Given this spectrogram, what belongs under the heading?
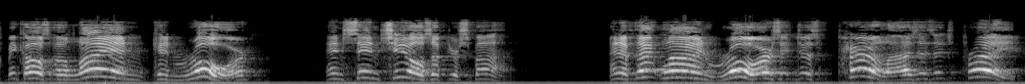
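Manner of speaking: slow, heavy, rising preaching; building sermon intensity. Acted. Preacher warning the church of the lion's roar, slow and building. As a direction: lean into each word, let it swell.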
